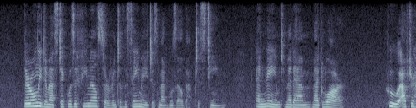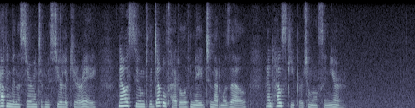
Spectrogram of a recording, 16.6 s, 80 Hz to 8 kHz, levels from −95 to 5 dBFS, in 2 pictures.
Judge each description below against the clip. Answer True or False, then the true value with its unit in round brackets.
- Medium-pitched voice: True (175 Hz)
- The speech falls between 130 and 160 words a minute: True (150 wpm)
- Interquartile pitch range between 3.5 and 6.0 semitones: True (4.0 semitones)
